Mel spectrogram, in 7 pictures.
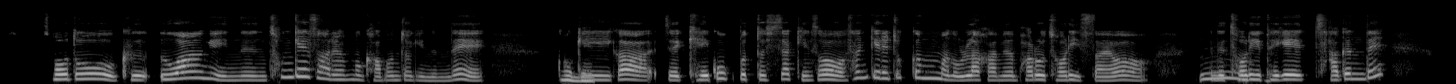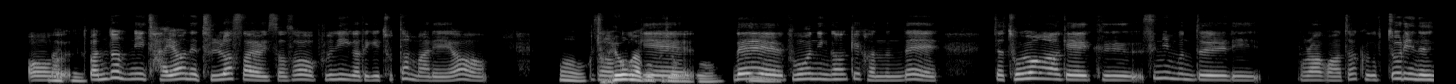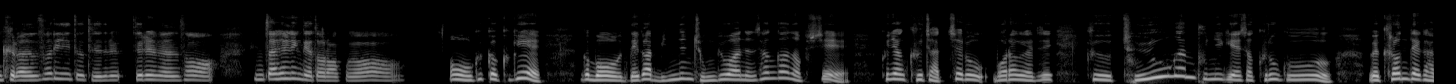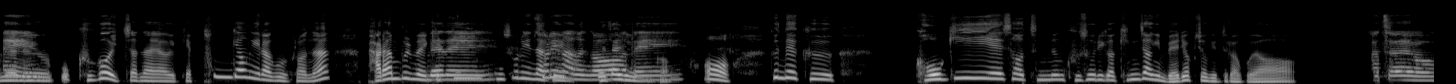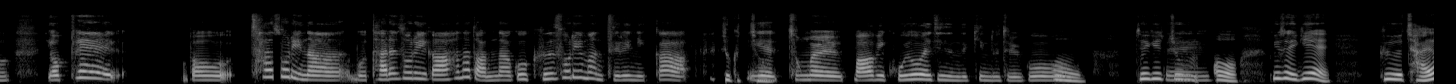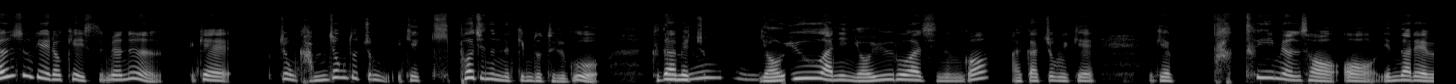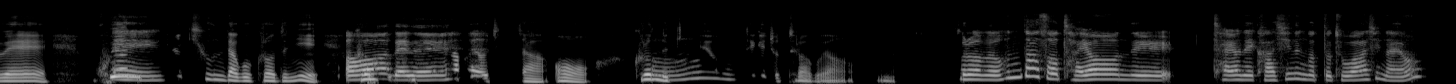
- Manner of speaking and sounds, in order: other background noise; tapping; laugh
- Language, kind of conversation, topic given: Korean, unstructured, 자연 속에서 시간을 보내면 마음이 어떻게 달라지나요?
